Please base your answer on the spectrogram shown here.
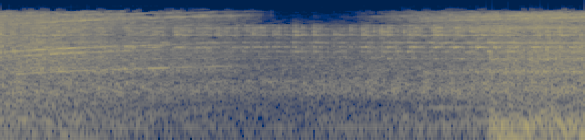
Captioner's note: metallic squeaking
